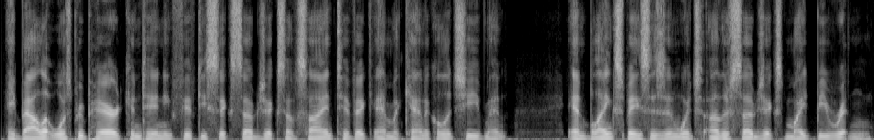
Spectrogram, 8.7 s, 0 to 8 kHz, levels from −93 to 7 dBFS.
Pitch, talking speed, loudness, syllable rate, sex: 105 Hz, 160 wpm, -19 LUFS, 5.3 syllables/s, male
